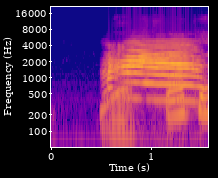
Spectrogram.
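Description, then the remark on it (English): A person imitates a cat's meow: one drawn-out, wavering mew, fairly loud, rising into a sustained nasal tone before trailing off, with no other talk. “Just makes me think of a bunch of kids looking like the kid from The Ring that meows.”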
